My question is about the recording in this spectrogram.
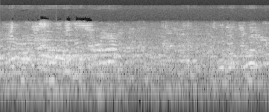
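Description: Crowd chatter in a large arena: many voices talking at once, with no single voice standing out.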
